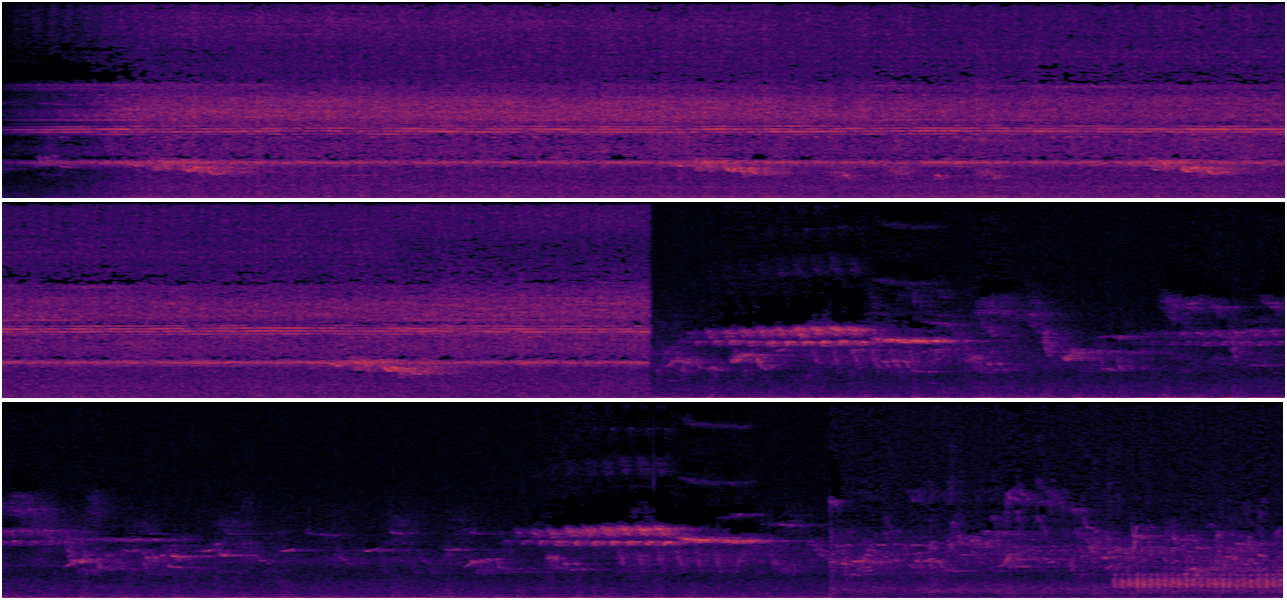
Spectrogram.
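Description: Birds calling in natural ambience. For the first half a steady high-pitched drone runs under a short falling call that comes four times, about every three seconds. Then the sound changes abruptly to scattered, quieter bird chirps and trills.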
